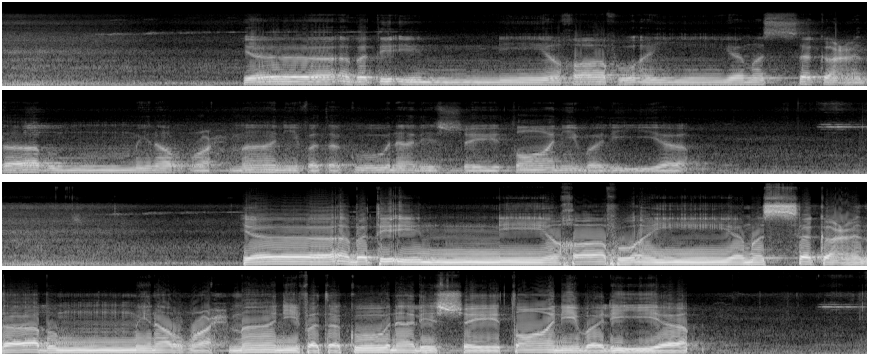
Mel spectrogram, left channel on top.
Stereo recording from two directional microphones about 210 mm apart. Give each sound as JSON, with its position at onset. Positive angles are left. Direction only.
{"t": 2.4, "sound": "mantra", "side_deg": -40}
{"t": 4.9, "sound": "speech", "side_deg": -40}
{"t": 9.6, "sound": "music", "side_deg": -25}
{"t": 10.0, "sound": "speech", "side_deg": -40}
